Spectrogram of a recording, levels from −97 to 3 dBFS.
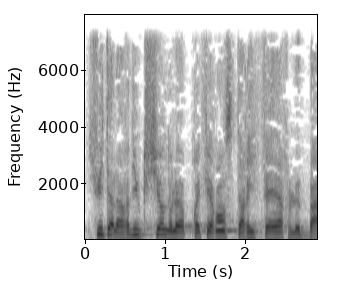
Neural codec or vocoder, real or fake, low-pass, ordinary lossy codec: none; real; 7.2 kHz; none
